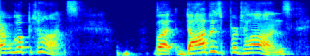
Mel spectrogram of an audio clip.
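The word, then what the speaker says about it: Dāvis Bertāns: I believe it is Davis Bertans. Yes. – Davis not Bertans. Davis. I said it as white as possible. It's Davis Bertans.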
